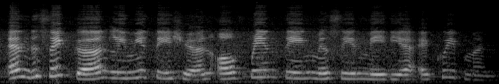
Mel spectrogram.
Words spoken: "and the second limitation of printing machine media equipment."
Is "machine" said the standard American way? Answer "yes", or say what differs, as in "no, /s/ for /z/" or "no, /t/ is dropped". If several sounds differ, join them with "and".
no, /s/ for /ʃ/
